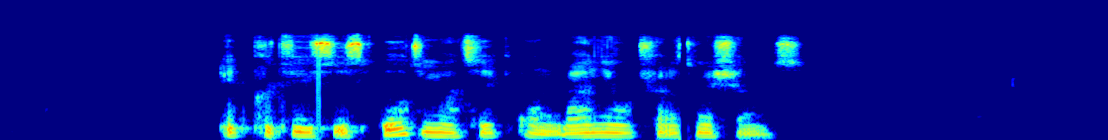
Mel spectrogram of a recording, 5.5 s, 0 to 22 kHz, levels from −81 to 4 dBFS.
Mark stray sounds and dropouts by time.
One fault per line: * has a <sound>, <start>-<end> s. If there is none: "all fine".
* has a dropout, 3.4-3.4 s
